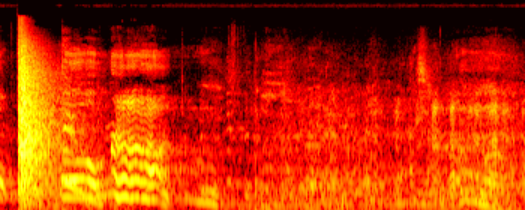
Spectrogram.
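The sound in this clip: A single sharp, loud gunshot crack in a Western shootout, followed at once by voices crying out and chattering.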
